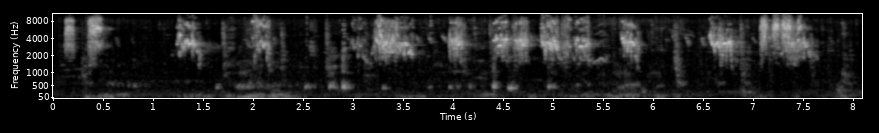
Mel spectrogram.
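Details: Budgies calling with a run of harsh, squawky high chirps, about one or two a second, each a short, scratchy burst.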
